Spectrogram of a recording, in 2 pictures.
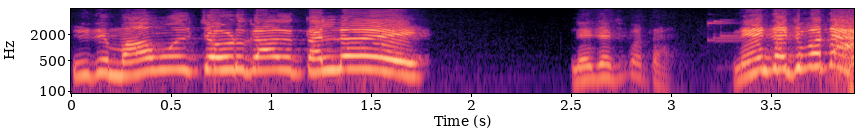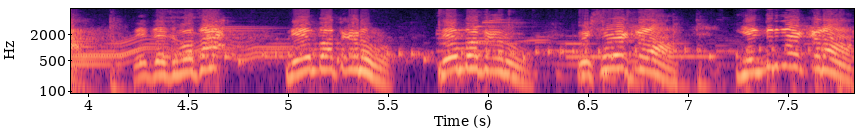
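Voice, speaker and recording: An actor playing a panicky, melodramatic wedding priest who wails and laments theatrically. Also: male voice, very high-pitched, animated, fast talker, long pauses, bright, forceful tone, exaggerated voice. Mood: wailing. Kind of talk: film comedy acting.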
